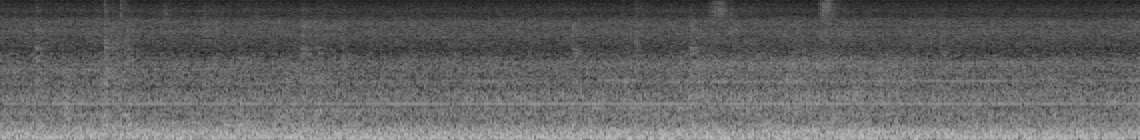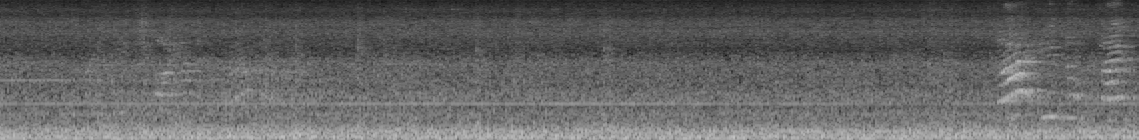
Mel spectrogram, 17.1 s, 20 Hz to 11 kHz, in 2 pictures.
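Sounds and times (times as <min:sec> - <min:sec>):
train interior rumble: 0:00.0 - 0:17.0.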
